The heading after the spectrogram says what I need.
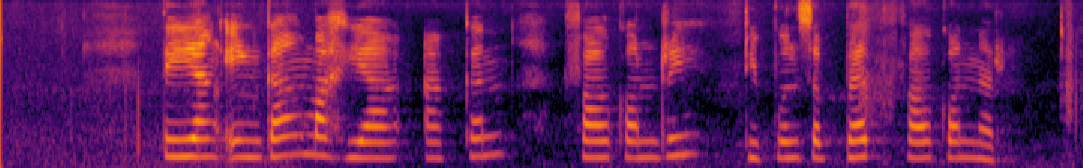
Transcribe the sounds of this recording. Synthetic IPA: t̪ijaŋiŋkaŋmahjaːkən | falkɔnɾi | d̪̥i̤pʊnsəb̥a̤t̪̚falkɔnər

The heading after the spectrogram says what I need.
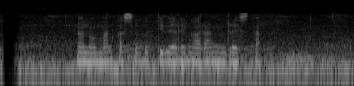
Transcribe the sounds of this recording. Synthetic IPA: nɔnɔmankasəbʊt̪̚ːiwɛɾɛŋaɾanrɛst̪aʔ

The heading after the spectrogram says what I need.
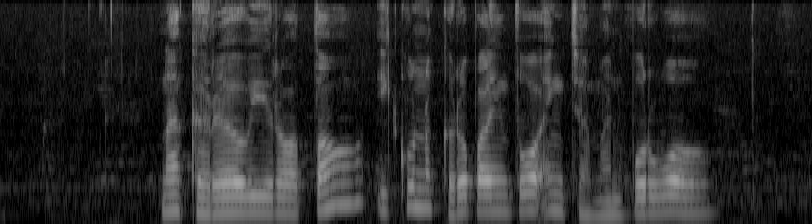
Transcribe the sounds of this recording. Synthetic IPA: naɡ̥a̤ɾɔwiɾɔt̪ɔikunəɡ̥ɔ̤ɾopalɪŋt̪uwɔʔɪŋd̥ʒ̥ä̤manpurwɔ

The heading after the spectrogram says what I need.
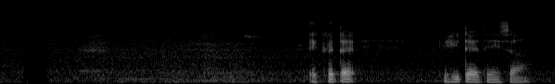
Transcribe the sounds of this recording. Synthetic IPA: ekʰəʈə | kiɦiʈəæt̪inisaː

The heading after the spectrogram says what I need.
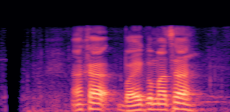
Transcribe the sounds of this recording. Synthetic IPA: ãkʰabʱʌekomat͡sʰa

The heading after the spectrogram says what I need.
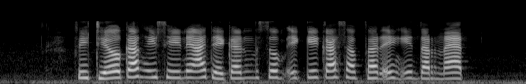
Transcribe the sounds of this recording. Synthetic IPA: fid̪̥eokaŋisinead̥e̤kanməsʊmikikasəb̥a̤rɪŋint̪ərnɛt̪̚

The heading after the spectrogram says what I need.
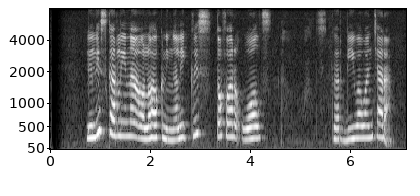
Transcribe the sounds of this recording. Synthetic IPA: liliskarlinaɔlɔɦɔkniŋalikɾist̪ɔfərwɔlts | skɨrdiwawaɲt͡ʃaɾa̰

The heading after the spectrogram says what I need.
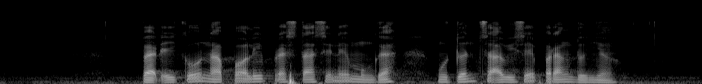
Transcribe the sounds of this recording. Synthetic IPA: b̥a̤t̪̚ikunapo̰lipɾɛst̪asinḛmuŋɡahmud̪̥ɔ̤nsa̰ʔwisḛpəɾaŋd̪̥o̤ɲɔ

